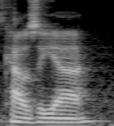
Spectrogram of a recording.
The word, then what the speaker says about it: Kazuya: And yes, Kazuya is the correct pronunciation of the new character, the new fighter coming to Smash Ultimate.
